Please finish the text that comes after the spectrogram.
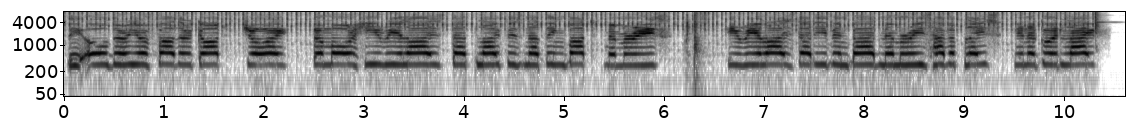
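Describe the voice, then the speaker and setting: High-pitched, quirky talking memory machine. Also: female voice, completely flat delivery, unhurried, slight background noise, poor audio. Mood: solemn, prodding. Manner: stilted, formal robotic phrasing with playful flourishes. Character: quirky talking memory machine, chirpy and programmed, riddle-giving. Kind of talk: video game character voice acting.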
